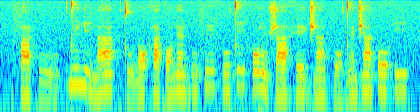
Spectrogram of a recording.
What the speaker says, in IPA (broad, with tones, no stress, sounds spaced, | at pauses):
f a˧ k u˨ | d ĩ˦ n i˦˨ n ã˨˦ | t u˨ n ɔ˨˦ h a˦˨ k ɔ˨˦ n ɛ̃˦ b u˧ f ĩ˦ h u˧ t i˦ h o˦ ɾ ũ˦˨ ʃ a˧ h e˧ d͡ʒ ã˧ k͡p o˨ d ɛ̃˨˦ d͡ʒ ã˦ k͡p o˦ h i˦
